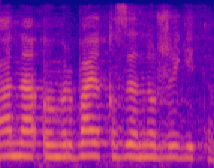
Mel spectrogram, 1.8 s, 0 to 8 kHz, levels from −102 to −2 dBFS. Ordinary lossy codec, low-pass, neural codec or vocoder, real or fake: none; 7.2 kHz; vocoder, 44.1 kHz, 128 mel bands, Pupu-Vocoder; fake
